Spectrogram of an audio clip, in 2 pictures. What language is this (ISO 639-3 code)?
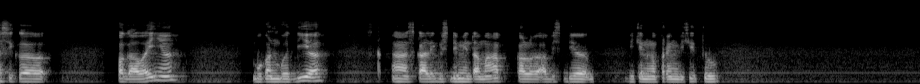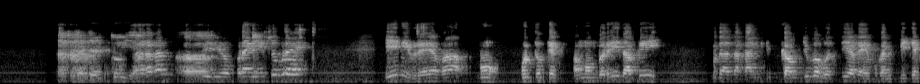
ind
